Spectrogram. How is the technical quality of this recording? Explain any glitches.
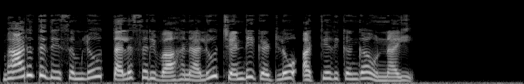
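The recording is marred by clearly audible lossy-compression damage throughout, which points to MP3 compression. The likely cause is an MP3 encode at a low bitrate, consistent with about 40 kbps. There is no content above 10.5 kHz, because the encoder cut the treble there to save bits. Weaker frequency components also drop in and out from one frame to the next, so the speech takes on a watery, swirly quality. Sibilants sound metallic and chirpy, and consonant attacks are smeared.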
